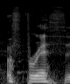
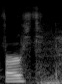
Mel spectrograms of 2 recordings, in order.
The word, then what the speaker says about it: Frith: Where it's, like, you got Frith, I think is how you say it. – Frith is the god. – I was just constantly going back and forth between Frith and Firth.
